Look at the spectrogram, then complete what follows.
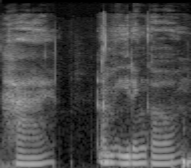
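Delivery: sensual voice. Introducing herself to the group: sensual voice. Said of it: "your voice got sensual as hell".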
